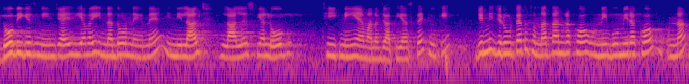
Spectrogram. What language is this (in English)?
Dogri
